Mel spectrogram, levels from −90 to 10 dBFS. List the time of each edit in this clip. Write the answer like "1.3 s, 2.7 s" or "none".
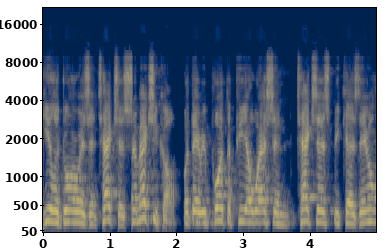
1.3 s, 2.1 s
